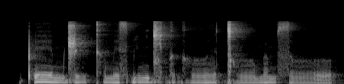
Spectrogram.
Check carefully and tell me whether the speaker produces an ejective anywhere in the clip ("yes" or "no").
yes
